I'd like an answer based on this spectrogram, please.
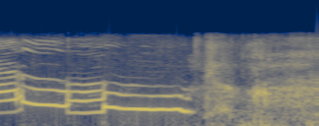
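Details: Irish Terrier that play bites when her owner runs, giving a short high yelping howl: three quick rising-and-falling notes sliding down into a held tone, followed by rough noisy rustling.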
